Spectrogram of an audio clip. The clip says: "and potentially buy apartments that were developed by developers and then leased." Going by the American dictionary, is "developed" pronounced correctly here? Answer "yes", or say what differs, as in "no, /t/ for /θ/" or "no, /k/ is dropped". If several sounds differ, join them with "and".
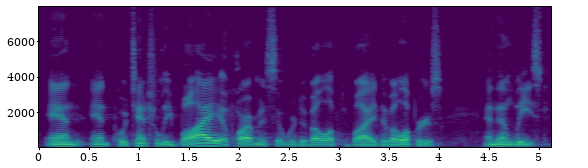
yes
